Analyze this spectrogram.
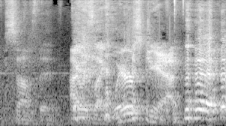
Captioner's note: laughs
